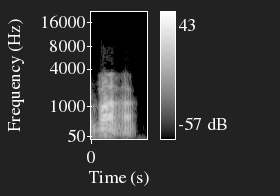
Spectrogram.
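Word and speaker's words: वह: So you can call it w or vaha. Va. Va. So va is very standard form. and vo that's a colloquial pronunciation colloquial pronunciation.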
